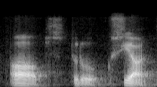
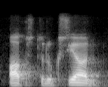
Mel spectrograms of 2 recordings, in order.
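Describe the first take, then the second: First: "obstrucción" very slowly, obs-truc-ción, pausing between syllables; split by syllables. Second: Said in the usual way. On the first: Shown as a demonstration. Teacher showing the class syllable division, "obstrucción" slowly split by syllables. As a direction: break "obstrucción" into three slow, separate syllables. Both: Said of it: "dividir por sílabas".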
